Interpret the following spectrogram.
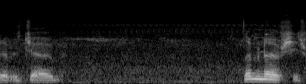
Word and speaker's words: Job: She said it was Job. Let me know if she's right. I'll take her word for it and I'll pronounce it for Job this time.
